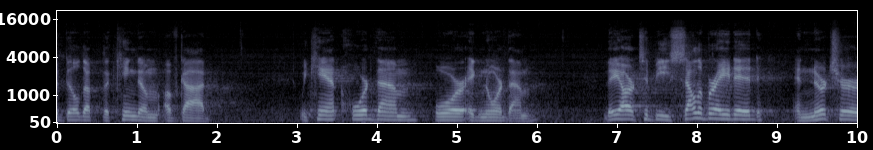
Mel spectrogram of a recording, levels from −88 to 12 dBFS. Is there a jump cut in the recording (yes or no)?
no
